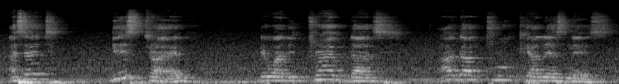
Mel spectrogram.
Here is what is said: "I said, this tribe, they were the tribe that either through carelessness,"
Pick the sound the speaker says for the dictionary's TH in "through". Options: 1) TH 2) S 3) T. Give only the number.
3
